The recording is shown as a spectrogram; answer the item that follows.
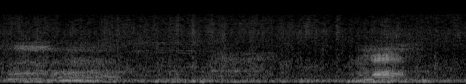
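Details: Sheep from a flock in a park, two harmonic bleats, one near the start and a louder one near the end, over steady low rumbling background noise.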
